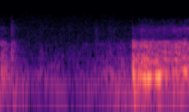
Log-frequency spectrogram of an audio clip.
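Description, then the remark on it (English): A car engine grinds and cranks without catching, a low mechanical rumble that swells suddenly louder partway through and keeps churning. No voices are heard. “Come on, car. Could your car be out of gas?”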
